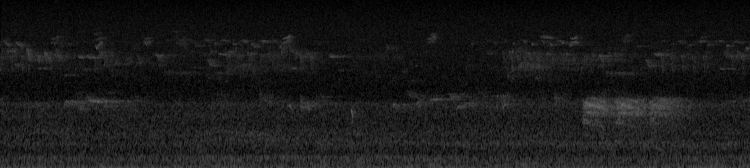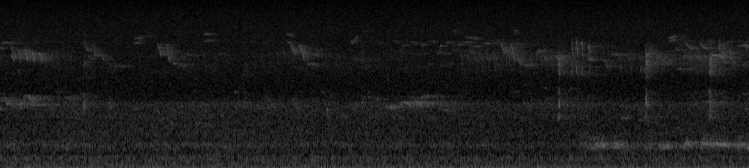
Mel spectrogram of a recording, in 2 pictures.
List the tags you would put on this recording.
Soundscapes > Nature
phenological-recording
nature
raspberry-pi
sound-installation
data-to-sound
natural-soundscape

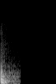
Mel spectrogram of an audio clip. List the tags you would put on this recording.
Sound effects > Objects / House appliances
fill
knock
carry
clang
tip
clatter
scoop
lid
slam
plastic
metal
container
household
kitchen
tool
object
foley
shake
bucket
cleaning

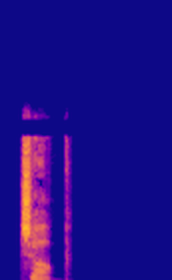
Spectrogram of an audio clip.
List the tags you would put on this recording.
Speech > Solo speech
english
pronunciation
voice
word

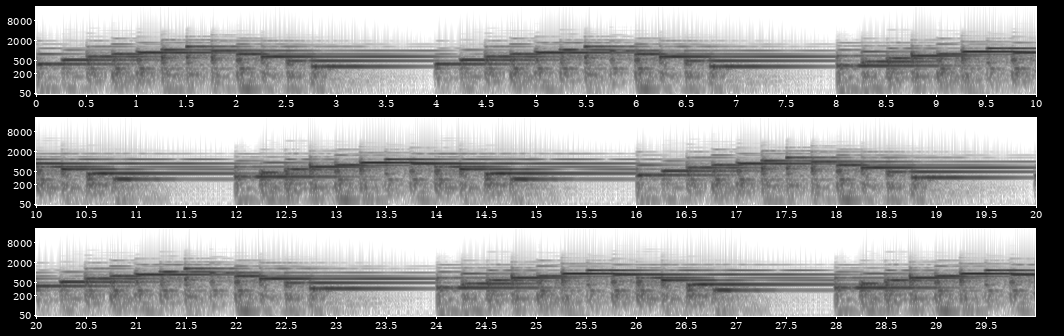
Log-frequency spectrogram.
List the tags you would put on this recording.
Music > Solo instrument
music
simplesamples
samples
reverb

